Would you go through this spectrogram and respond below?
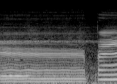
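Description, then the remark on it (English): A New York subway departure chime rings out loud on the platform as the train is about to leave the station: a sustained, buzzy electronic tone, a brief break, then a higher tone starting. No voices are heard. “And you hear these three pure high tones.”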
